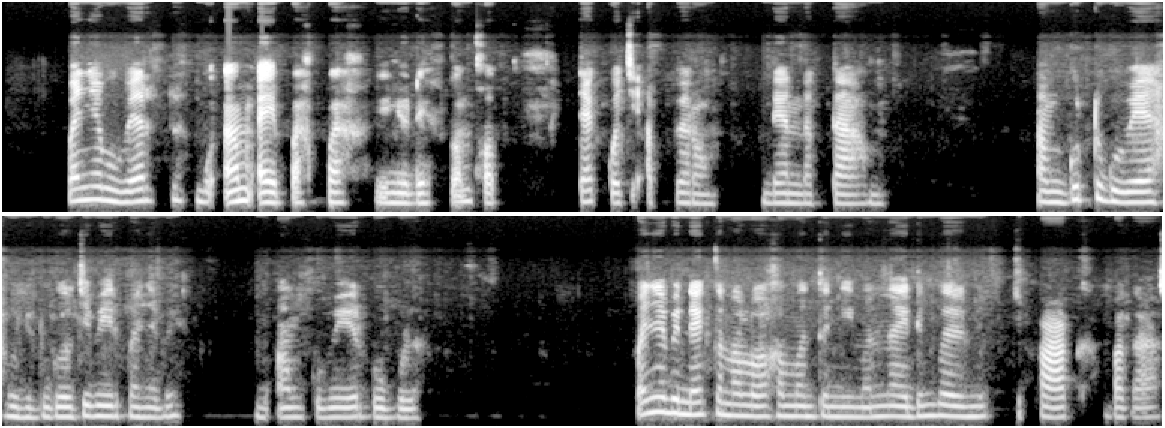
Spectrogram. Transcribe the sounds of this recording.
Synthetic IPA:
pɐɲɐbuwɛrtbuʔɐmɐjpɐxpɐxdḭɲudɛfkɔ̰mxɔp̚ | tɛkːɔciʔɐpːɛɾɔŋ | dɛndɐk̚taːxmɐ | ʔɐmɡutːuɡuwɛːxɡuɲuduɡɐlcibiːrpɐɲɐbi | muʔɐmkɔweːɾbobulɐ | pɐɲɐbinɛkːənɐlɔːxɐmɐntɐnimɐnːajdimbɐlnut̚cipaːkbɐɡaːs

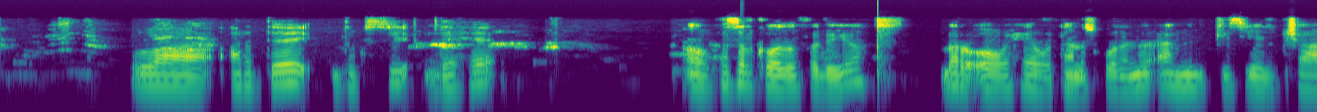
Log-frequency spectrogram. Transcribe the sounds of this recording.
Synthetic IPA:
wɑːɐrd̪ɛjd̪ʊɡsɪɖɛħɛ | ɔːfɐs̬ɐlkʰɔːðɐfɐðɪjɔ | ɖɐrɔːwɑħɑjwɑt̪ʰaːnɪskʰʊwðɐnɔːʕɑmɪðɪb̚kʰiːsjɐt͡ʃaː

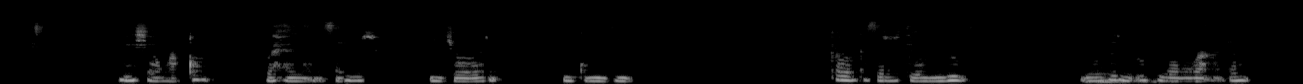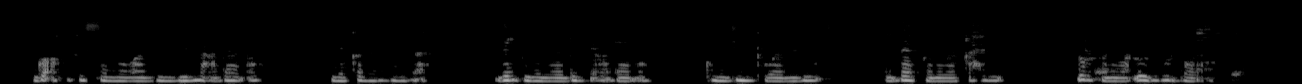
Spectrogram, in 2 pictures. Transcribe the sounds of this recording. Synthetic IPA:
mɛːʃaːwɑːqɔ | wɑħɑːjanɐsɐɾiːr | ʔijd͡ʒɔːðɐɾɪ | ijkʰʊmɐnd̪iːn | kʰɐlɐrkʰɐsɐɾiːrt̪ʰɛwɑːmɪðɔw | d͡ʒɔːðɐɾiɗʊlkʰɐjaːlwɑːʕɑ̰d̪aːn | ɡɔ̰ʔɐkʰʊfɪsɐnːɐwɑːd̪iːnd̪iːlnɐʕɑ̰d̪aːnʔɐh | ʔijɞkʰɐlɐrbuːɣɐɐ | d̪ɐrbɪɣɐnwɑːd̪ɐrbɪʕɑ̰d̪aːnʔɐh | kʰʊmd̪iŋkʰɐwɑːmɪðɔw | ʔɐlbaːb̚kʰɐnɐwɑːqɑhrɪ | ɗʊlkʰɐnɐwɑːɗʊlbʊrbɔːɾʔɐ̰h

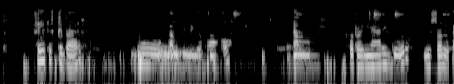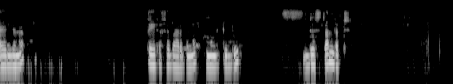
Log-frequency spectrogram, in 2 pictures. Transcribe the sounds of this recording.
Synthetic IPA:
kɛjtixɛbaːr | buɐmbindujɔkɔŋkɔ | ɐm | kɔtɔjɲaːɾiɡuːɾ | jusɔlɐjlinɐ | kɛjtɛxɛbaːɾbunɐk̚muŋɡitudu | dəstandard

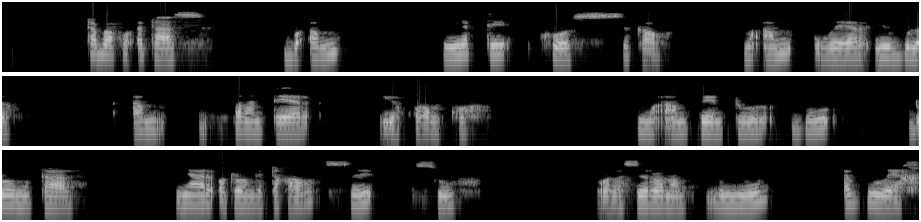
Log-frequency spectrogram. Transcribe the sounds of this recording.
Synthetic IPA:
tabakṵʔɛtaːs | buʔam | ɲɛtːi | kʰosːikaw | ma̰ʔam | wɛːɾ̰jubula | ʔam | palantɛɾ | jɔ̰kɔ̰ŋkɔ | ma̰ʔa̰mpentuːɾbu | doːmutaːl | ɲaːɾḭʔɔ̰toːŋɡitaka̰wsi | suːf | wa̰la̰siɾonam | buɲuːn | ak̚buwɛːx

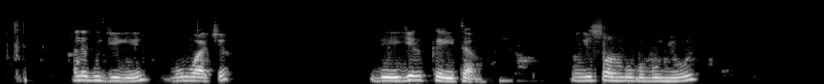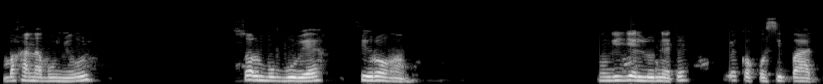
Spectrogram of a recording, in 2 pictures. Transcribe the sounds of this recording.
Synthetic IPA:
xalebuɟiɡeːn | buwat͡ʃːa | deːɟelkajita̰ŋ | nuɲɡisolmbububuɲuːl | mbaxanabuɲuːl | solmbubuweː | siɾoŋam | nuɲɡiɟelːunɛtewɛkːokosibaːd̚

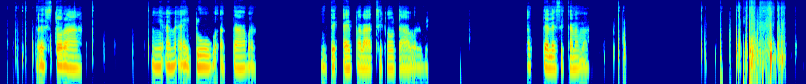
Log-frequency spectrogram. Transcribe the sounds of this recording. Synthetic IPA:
ɾɛstɔɾã | ɲɛʔamɛa̰jdoːɡɔ̰ʔa̰k̚taːba̰l | ɲitɛkajpala̰ːtʰikawdaːbalbɛ | ʔak̚tɛlɛsikanama

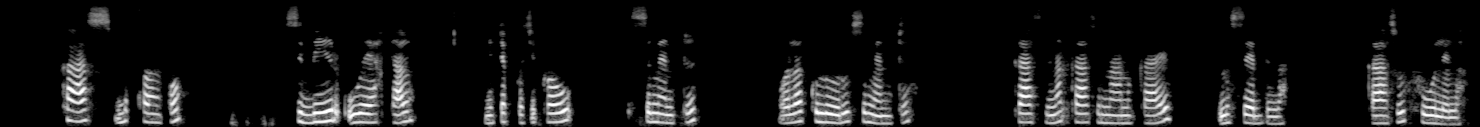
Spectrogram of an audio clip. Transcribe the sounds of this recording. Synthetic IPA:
kaːsbukʰːɔŋkɔ | sibiːɾwɛːxtal | nitɛkːɔt͡ʃikɔw | səmɛntə | wɐlɐkuloːɾusimɛntə | kaːsinɐkaːsunaːnukaːj | lusɛdlɐ | kaːsufuːlɛlɐ

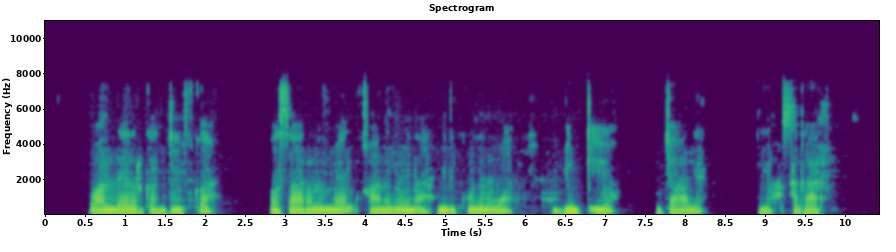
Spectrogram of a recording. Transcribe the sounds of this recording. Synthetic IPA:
waːnlɛːd̪ɐrkɐd͡ʒiːfkɐ | ʔɔsaːɾɐnmɛːlqaːnɐɡoːjɪnɐhmɪd̪ɪkʰːoːd̪ɪnwaː | bɪŋkɪjɔ | d͡ʒaːlɛ | ɪjɔħɐɡaːɾ

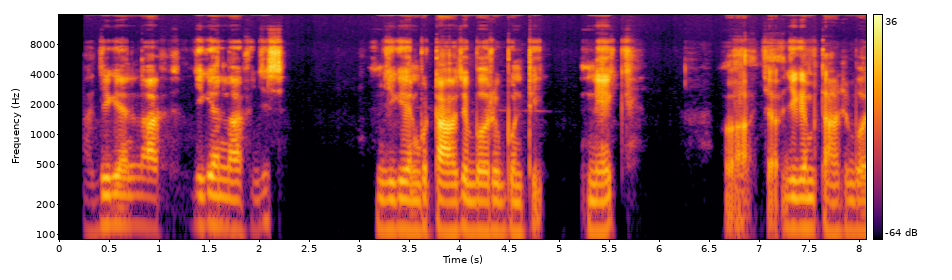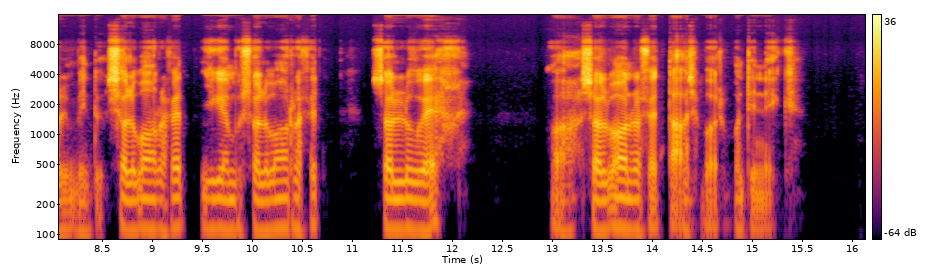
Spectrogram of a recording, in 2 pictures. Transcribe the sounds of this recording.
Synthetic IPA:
waɟiɡɛnlaf | ɟiɡɛnlaːfiɟis | ɲɟiɡeːnbutaːxs̬ɛbɔːɾibunti | nɛːk | wa̰a̰ɟiɡɛːnbutaxasɛbɔːɾḭbintusɔlːbɔːnrɐfɛt̚ɲɟiɡeːnbusɔlːubɔːnrɐfɛt̚ | sɔlːuwɛːx | wa̰sɔlbɔ̰nrɐfɛ̰tta̰ːw̰sɛ̥bɔ̰ːɾibuntḭnɛ̰ːk

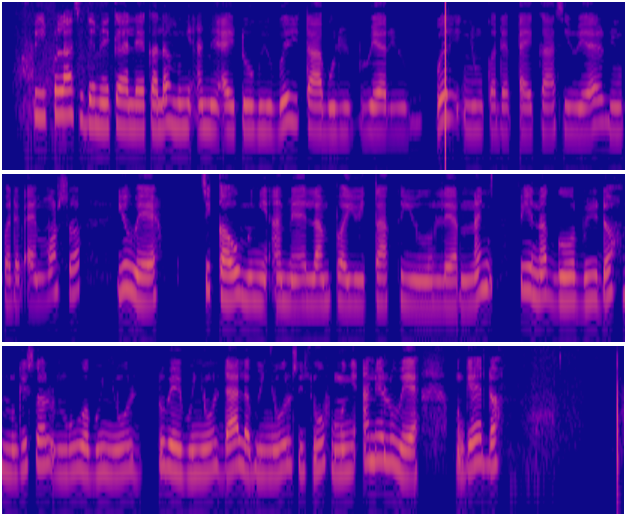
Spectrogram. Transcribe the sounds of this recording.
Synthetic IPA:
fijpəlasidɛmɛkalɛkːɐlɐməɲiʔɐmɛʔɐjtoːɡujubəɾitabuljuwɛɾjub̥əɾiɲumkɔdɛfɐjkaːsiwɛːɾɲumfɔdɛfɐ̰jmɔɾsɔ | juwɛː | sikɐwmuɲiʔɐmɛlɐmpɐjujtakːjulɛɾnɐɲ | finɐɡoːɾbujudɔhmuɡisɔlmbuwɐbuɲuːltubɛbuɲuːldalɐbuɲuːlsisuːfmuŋiʔɐmeluwɛː | mṵɡɛːdɔh

